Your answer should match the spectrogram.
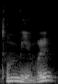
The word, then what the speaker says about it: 둠밈: 둠밈, 원어 발음은 툼밈이라고 하는데 이것은 완전한 온전함을 뜻하는 단어입니다. 종교개혁가 루터는 그래서 이 우림과 둠밈을 각각 빛과 공의라고 번역을 했습니다.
